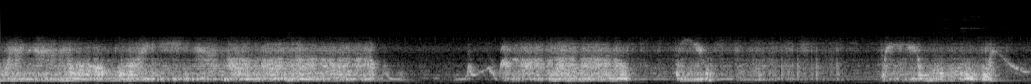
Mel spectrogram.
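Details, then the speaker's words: 1925 RCA Radiola 20 tube radio under repair: steady low hum and swooping howls as microphonic tubes vibrate from the radio base, resonating the cabinet and causing feedback oscillation. "hear that hum that's the vibration of the tubes it's called microphonics the vibrating of the tubes from the base of the radio is causing the cabinet to resonate and it makes the tubes vibrate"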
